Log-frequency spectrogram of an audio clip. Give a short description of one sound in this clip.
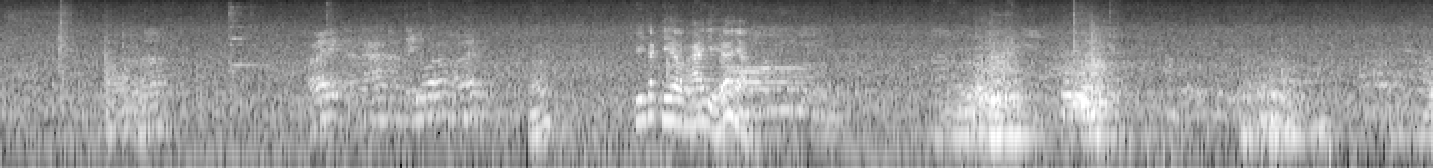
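Several young men and women talk and laugh nearby.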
